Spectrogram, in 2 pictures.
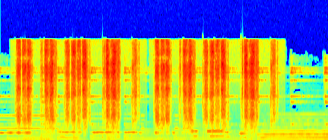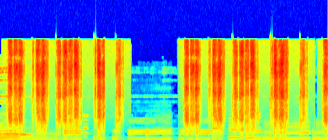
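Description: Instrumental music playing a melody under a repeated scribbling, rubbing sound of coloring-in, like a marker or crayon worked back and forth, which breaks off briefly about nine seconds in.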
